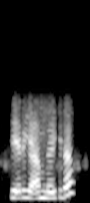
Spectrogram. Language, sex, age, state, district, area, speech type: Santali, female, 30-45, West Bengal, Uttar Dinajpur, rural, conversation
